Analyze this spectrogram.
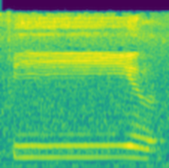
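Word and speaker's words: فيل: Nah, pada ayat selanjutnya yaitu bi ashabil fil. Bi ashabil fil. Fil. Nah, filnya ini termasuk ke bacaan mat arid li sukun. Nah, dibacanya sekitar 4 harokat atau 5 harokat.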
